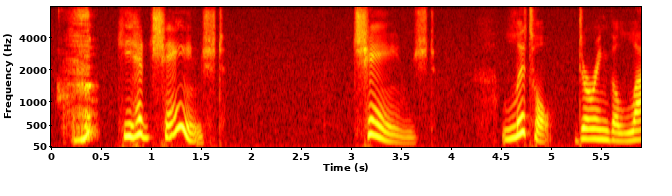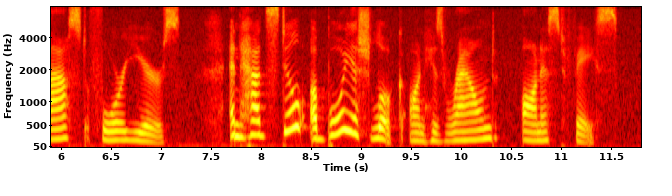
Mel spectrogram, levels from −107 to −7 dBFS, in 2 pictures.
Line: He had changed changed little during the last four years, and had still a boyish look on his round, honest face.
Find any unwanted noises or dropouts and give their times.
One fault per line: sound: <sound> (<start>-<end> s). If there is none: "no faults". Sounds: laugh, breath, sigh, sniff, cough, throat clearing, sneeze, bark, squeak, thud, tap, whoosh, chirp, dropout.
sound: throat clearing (0.1-0.5 s)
